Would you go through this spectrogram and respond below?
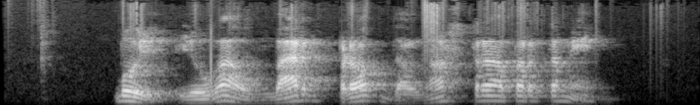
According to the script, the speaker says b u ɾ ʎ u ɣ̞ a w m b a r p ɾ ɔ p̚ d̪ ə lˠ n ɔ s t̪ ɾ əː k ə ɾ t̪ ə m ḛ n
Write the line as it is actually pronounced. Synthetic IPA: b u ʎ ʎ u ɣ̞ a u m b a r p ɾ ɔ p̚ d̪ ə lˠ n ɔ s t̪ ɾ əː p ə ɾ t̪ ə m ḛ n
